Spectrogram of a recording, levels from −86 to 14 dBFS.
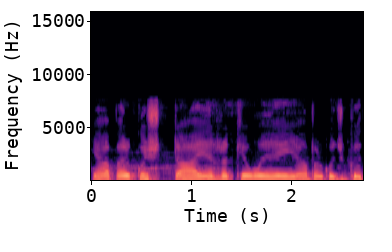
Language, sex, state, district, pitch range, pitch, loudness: Hindi, female, Delhi, New Delhi, 240-265 Hz, 250 Hz, -14 LUFS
